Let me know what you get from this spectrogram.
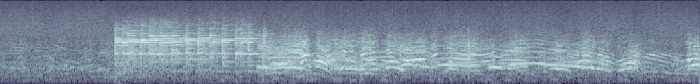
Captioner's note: bell ringing; crowd shouting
